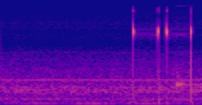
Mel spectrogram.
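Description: Four short, high-pitched electronic chirps in quick succession in the second half, over a faint steady background hum.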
